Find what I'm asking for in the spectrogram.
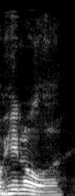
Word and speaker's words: Heinola: Helanen? Oh, Heinola.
